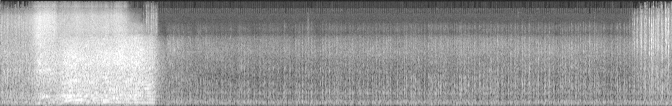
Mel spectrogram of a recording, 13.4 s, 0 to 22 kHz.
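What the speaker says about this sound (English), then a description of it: "the cackle of a 426 cubic inch supercharged nitro burning Hemi fills the air once again at Firebird Raceway" A supercharged nitro-burning 426 cubic inch Hemi dragster engine at Firebird Raceway blasts with a loud, harsh roar for about three seconds, then abruptly cuts to a lower, steady rumble.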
